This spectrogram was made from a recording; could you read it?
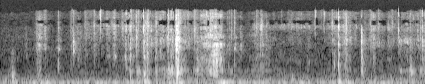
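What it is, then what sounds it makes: Soap bar being carved. A utility knife blade carves the edge of a solid white soap bar held in the palm, shaving it into curls and flakes. Quiet, bright, dry scraping and crackling comes in short, uneven strokes, peaking in a sharper crisp cut near the middle before tapering off.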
